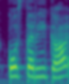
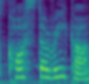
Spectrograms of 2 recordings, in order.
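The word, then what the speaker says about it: Costa Rica: I mean it इज़ नॉट कोस्टा रिका, इट्स कोस्टा रिका.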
